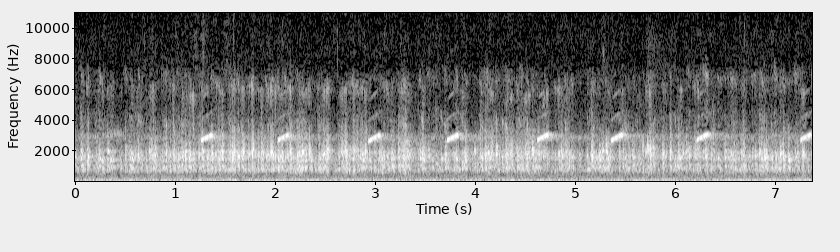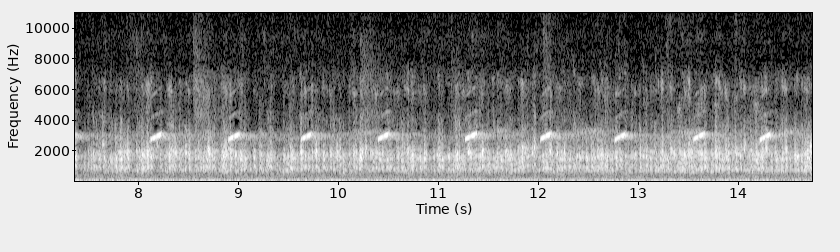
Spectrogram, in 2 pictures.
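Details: Urban frogs keep up an even, buzzing croak chorus while one caller repeats a short rising chirp at a regular pace, roughly every three quarters of a second, about twenty times.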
